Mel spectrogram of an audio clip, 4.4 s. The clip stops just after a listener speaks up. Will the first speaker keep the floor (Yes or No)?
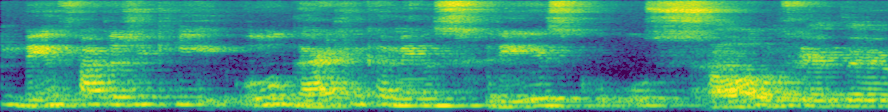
No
